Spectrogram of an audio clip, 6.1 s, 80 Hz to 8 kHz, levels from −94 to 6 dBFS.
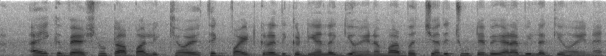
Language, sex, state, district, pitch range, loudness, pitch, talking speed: Punjabi, female, Punjab, Pathankot, 195-225 Hz, -16 LUFS, 205 Hz, 235 wpm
